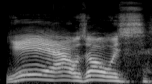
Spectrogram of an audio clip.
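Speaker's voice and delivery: eager convert. Retold or imitated. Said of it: "that one dude on Parody that's like".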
